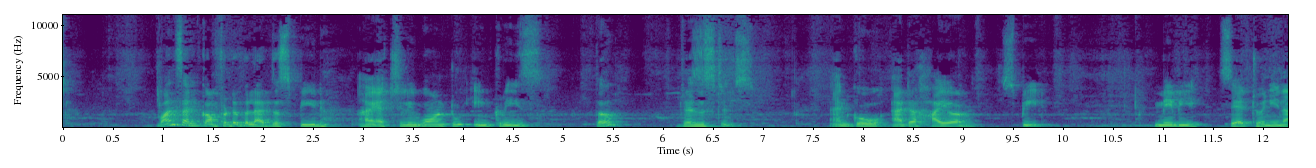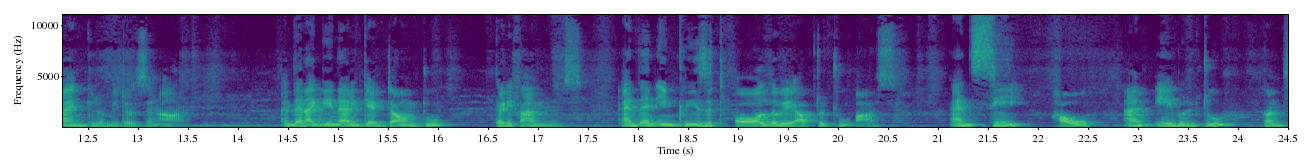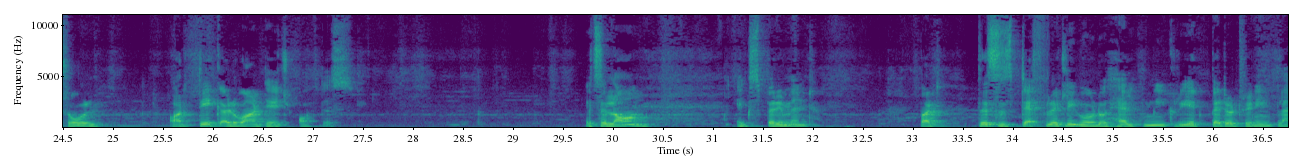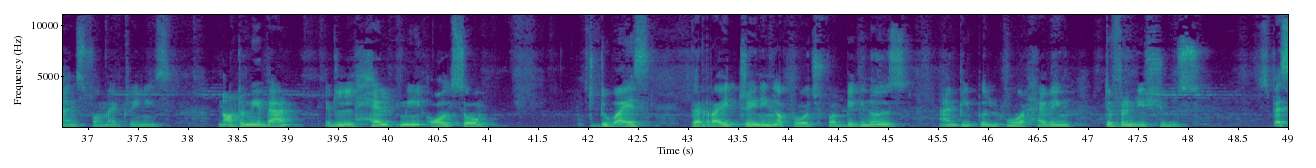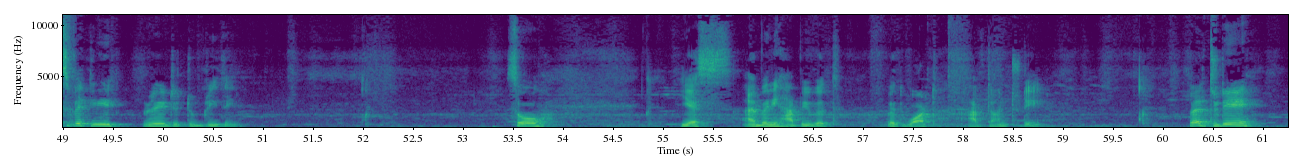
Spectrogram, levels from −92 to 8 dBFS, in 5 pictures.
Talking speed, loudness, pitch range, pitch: 115 wpm, -24 LUFS, 115-150 Hz, 125 Hz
